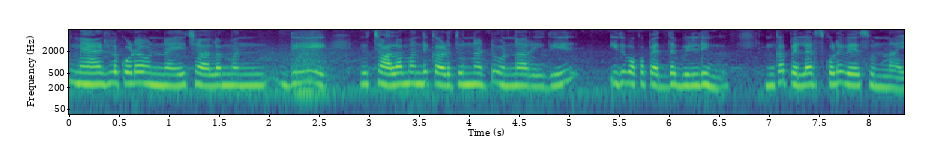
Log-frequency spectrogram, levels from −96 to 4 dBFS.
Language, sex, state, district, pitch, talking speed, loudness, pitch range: Telugu, female, Andhra Pradesh, Visakhapatnam, 245 Hz, 110 wpm, -22 LUFS, 235-260 Hz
